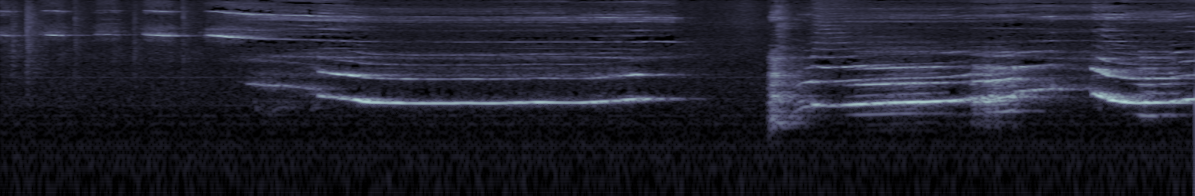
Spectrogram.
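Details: Spartacus, a dog left home alone in a new house, gives soft scratchy noises, then a long sustained mournful howl, a short silence, and a second howl that rises and wavers before breaking off and resuming.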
